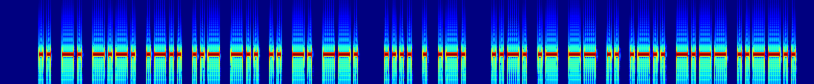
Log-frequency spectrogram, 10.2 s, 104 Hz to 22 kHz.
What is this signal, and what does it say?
Morse code, heard as a keyed tone, about 25 wpm, 700 Hz. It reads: INCLUDING HER FAMILY?
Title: Sentences from Top 1000 Words - Review Part 4 - 25wpm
